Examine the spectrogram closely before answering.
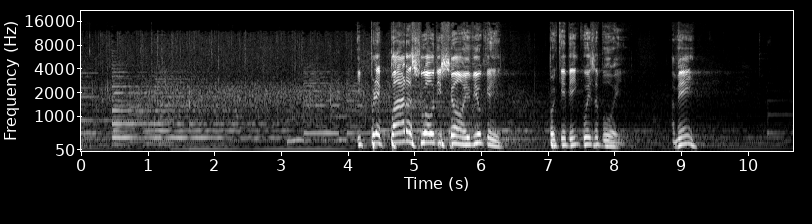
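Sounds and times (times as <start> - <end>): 
audience applauding: 0.0 - 7.4
speech: 4.2 - 6.4, 7.0 - 8.2, 8.9 - 9.4.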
